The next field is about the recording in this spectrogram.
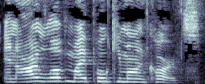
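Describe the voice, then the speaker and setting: Female performer as a high, showy, excitable animatronic. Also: unhurried, a little hiss or hum. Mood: boastful, excited.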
